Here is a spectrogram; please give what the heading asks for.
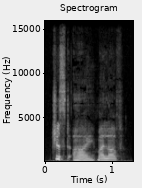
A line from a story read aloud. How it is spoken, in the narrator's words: replied the princess sweetly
